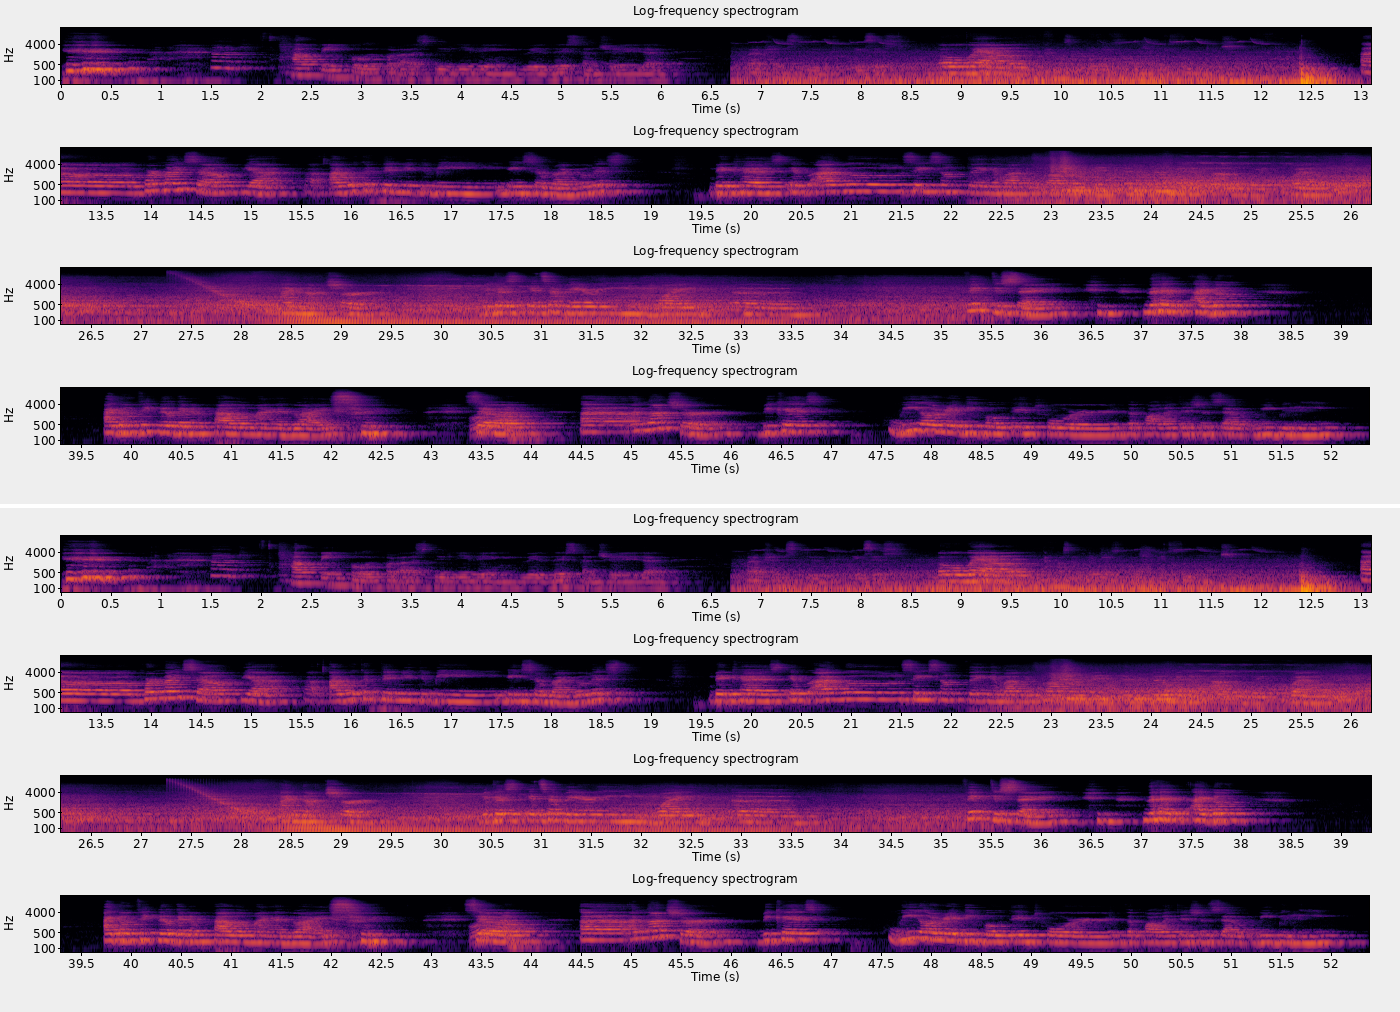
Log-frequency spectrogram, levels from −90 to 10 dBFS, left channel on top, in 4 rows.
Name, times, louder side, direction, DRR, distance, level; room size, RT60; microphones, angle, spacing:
voice 1, 0.0-0.7 1.1-1.4 8.8-9.6 13.0-18.7 19.6-25.8 28.4-29.4 30.4-33.8 35.2-38.4 39.7-42.5 42.9-44.0 44.5-46.0 46.3-46.9 47.6-52.0, right 1 dB, 55° right, -3 dB, 0.9 m, -34 dB
voice 2, 0.9-1.2 1.5-1.9 2.2-6.0 6.8-7.6 7.9-8.4 9.1-11.7 19.2-19.3 19.6-19.7 29.7-30.2 43.4-43.9, right 1 dB, 75° right, -2 dB, 1.0 m, -44 dB
Bird vocalization bird call bird song, 6.7-12.4, left 1 dB, 80° left, 0.8 m, -35 dB
sound 1, 22.2-35.5, left 1 dB, 25° left, 0.8 m, -37 dB
sound 2, 27.2-34.5, equal, 25° right, 0.6 m, -38 dB
4.5 x 3.9 x 2.6 m, 0.87 s
head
